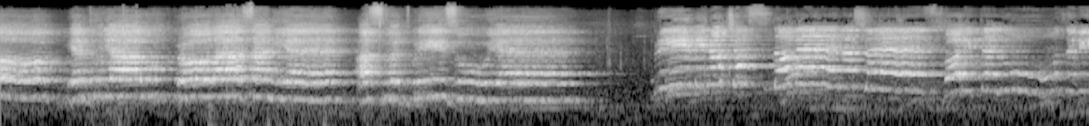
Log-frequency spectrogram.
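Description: A group of young women singing an ilahija, a Bosnian Muslim devotional song, unaccompanied. The singing pauses briefly about eight seconds in, then the next phrase begins.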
